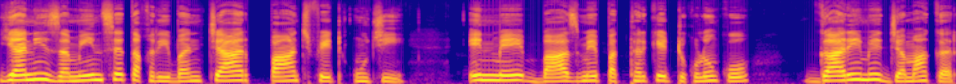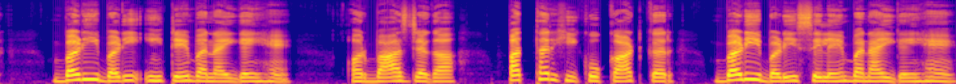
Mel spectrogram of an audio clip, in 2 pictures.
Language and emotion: Urdu, neutral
